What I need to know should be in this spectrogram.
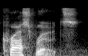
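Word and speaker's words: X-Roads: also xroads Warriors and xroads is pronounced Crossroads yeah but is actually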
